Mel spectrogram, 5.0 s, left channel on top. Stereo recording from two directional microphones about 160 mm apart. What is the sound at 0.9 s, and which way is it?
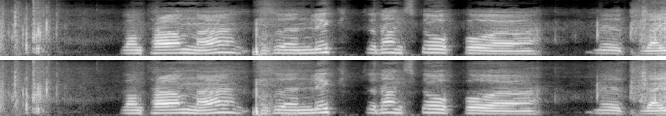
Speech, 20° right (ahead or behind).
